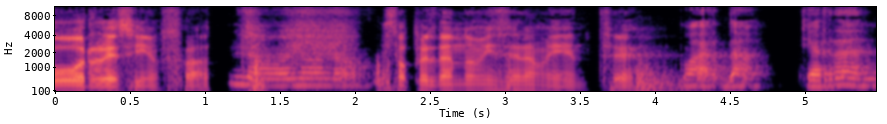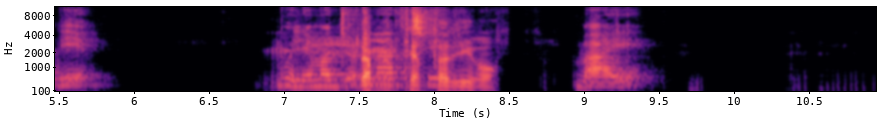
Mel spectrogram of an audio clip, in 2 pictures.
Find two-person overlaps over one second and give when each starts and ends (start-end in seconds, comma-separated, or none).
6.9-8.2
